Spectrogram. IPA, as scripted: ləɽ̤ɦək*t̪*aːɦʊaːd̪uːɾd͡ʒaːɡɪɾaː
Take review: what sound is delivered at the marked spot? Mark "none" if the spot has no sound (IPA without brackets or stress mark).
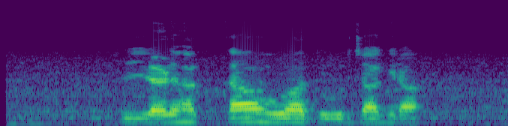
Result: t̪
